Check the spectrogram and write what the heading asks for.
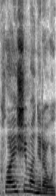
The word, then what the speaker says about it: Fleischmann: 여러분들 고유명사겠지만 플라이시만이라고 읽으시면 되겠습니다.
